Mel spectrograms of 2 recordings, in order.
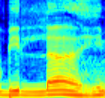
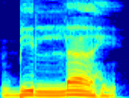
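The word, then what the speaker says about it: بالله: Ensuite, nous avons aussi comme erreur courante le fait de dire billahi, billahi, alors qu'ici, le nom d'Allah Azza wa Jal se prononcera de manière légère. Billahi.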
